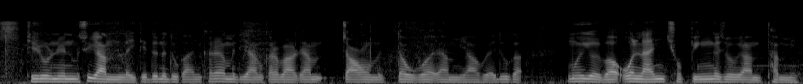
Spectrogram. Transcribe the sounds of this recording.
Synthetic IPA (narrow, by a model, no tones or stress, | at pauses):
tʰiɾoɾnienbɐsujamlɐjtʰedunɐdukankʰɐɾɐɐmɐdijamkɐɾbaɾjamt͡ʃawnɐtɐwbɐjamjaweɐduɡɐ | mojɡiojbɐʔonlajnsopiŋɡɐs̬ujamtʰɐmːi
